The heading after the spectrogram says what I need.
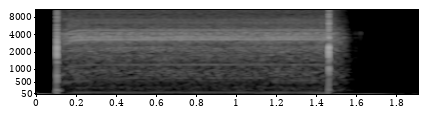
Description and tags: Electric razor 4 - normal mode short
A recording of an electric razor (see title for specific type of razor).
Recorded on july 19th 2018 with a RØDE NT2-A.
beard, electric, electricrazor, hygiene, Razor, razorblade, shave, shaven, shaver, shaving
